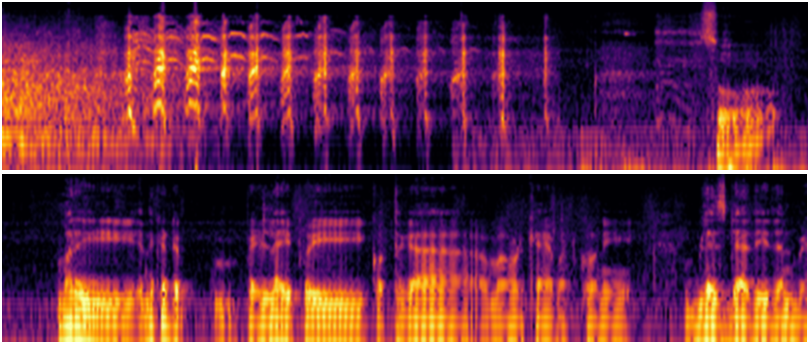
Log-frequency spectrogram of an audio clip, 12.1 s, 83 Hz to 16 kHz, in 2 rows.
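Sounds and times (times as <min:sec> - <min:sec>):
person laughing: 0:00.0 - 0:04.2.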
